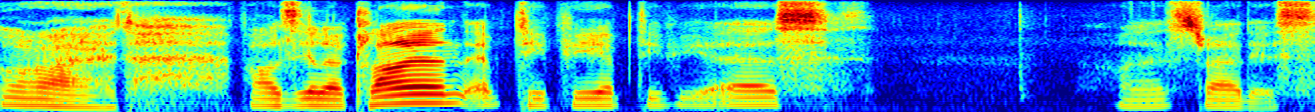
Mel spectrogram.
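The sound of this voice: Slow and with vocal fry, a man speaks at a medium pitch with ordinary pitch variation.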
